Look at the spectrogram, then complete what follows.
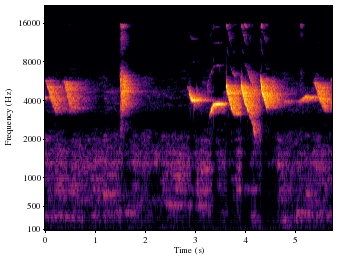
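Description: Rufous-collared sparrow (tico-tico) singing: high clear whistles, each phrase a held note followed by a few quick falling slurred notes. It sings a short fragment at the start and a single note about a second and a half in, a full phrase about three seconds in, and another near the end.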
